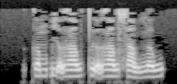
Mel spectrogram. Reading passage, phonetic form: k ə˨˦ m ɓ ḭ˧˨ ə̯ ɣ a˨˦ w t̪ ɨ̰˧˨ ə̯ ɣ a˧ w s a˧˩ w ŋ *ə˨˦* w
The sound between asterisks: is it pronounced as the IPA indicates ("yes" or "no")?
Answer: yes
